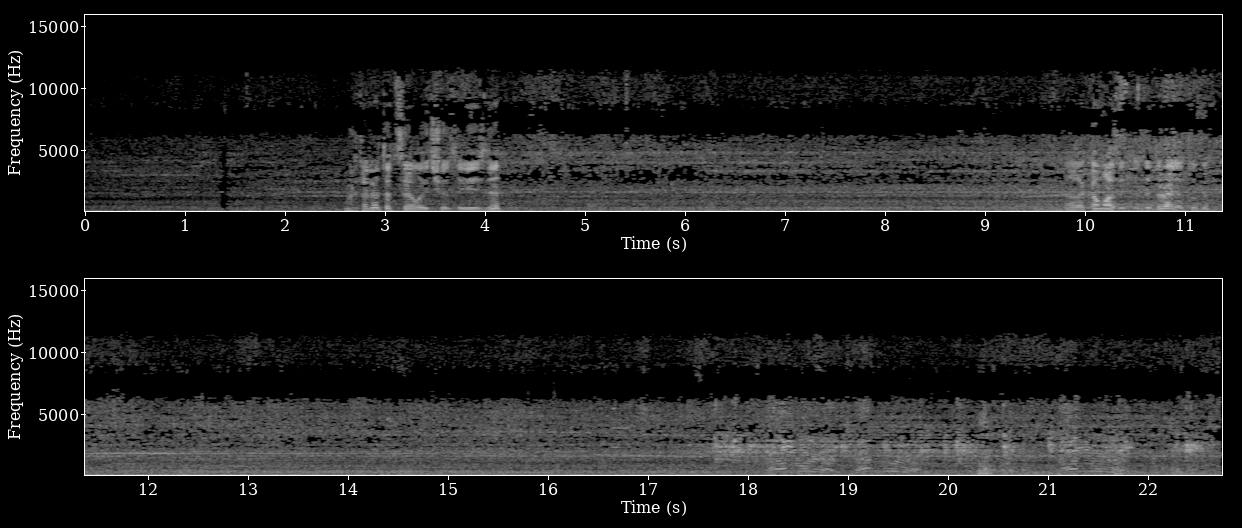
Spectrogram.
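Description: A car engine rumbles steadily as a car drives along a road.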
